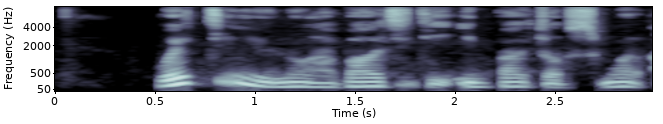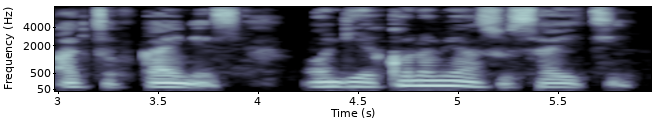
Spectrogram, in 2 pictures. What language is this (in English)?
Nigerian Pidgin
